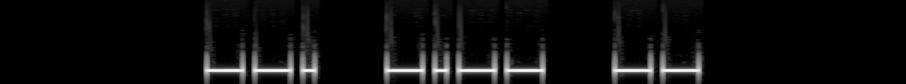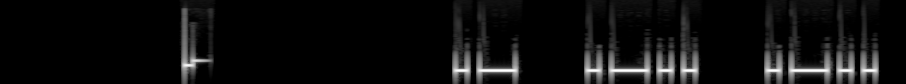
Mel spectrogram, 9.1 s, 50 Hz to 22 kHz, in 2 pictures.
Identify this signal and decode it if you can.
Morse code, heard as a keyed tone, about 19 wpm, spaced as for 14 wpm, 700 Hz. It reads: GYM ALL
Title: 160 Lesson 26f - Letter g - Words 20wpm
